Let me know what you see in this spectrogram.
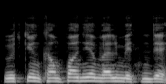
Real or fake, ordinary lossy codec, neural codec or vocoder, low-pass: fake; none; vocoder, 22.05 kHz, 80 mel bands, WaveNeXt; none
